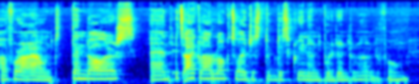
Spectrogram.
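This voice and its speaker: A woman with a non-native accent and a very deep, low pitch, somewhat breathy, at a fairly quick pace with hardly any pauses and fairly even intonation, on a very clean recording with a silent background. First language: not English. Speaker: tech hobbyist YouTuber. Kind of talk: show-and-tell review.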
